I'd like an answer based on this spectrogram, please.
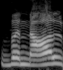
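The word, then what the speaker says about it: banal: अ आयुषी पांडे बनाल की spelling is बी ए एन ए एल बनाल बोलते हैं उसको घिसीपटी बातें।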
